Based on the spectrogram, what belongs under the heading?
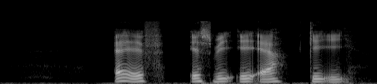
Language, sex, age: Danish, male, 41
